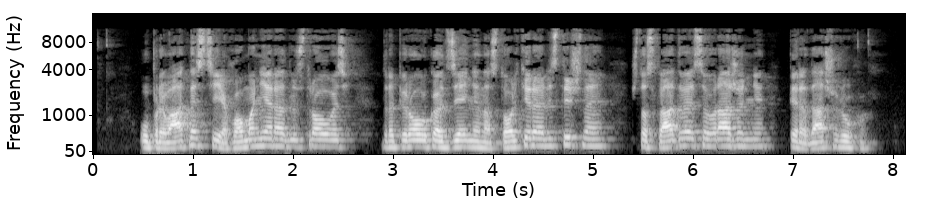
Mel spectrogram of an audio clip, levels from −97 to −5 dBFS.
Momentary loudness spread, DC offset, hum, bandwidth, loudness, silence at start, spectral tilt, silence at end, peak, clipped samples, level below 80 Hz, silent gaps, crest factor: 9 LU; under 0.1%; none; 11.5 kHz; -17 LUFS; 0.5 s; -3.5 dB/octave; 0.35 s; 0 dBFS; under 0.1%; -56 dBFS; none; 18 dB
